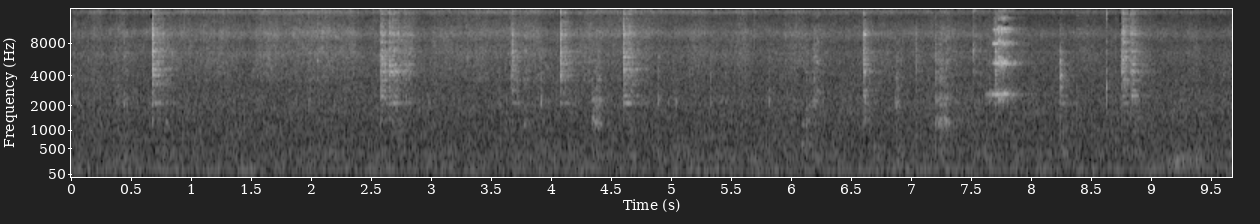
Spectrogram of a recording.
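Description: Mint and coriander leaves are sautéed in a pan for nonbu kanji, a steady soft sizzle under repeated sharp spatula clinks and scrapes scattered through the clip.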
